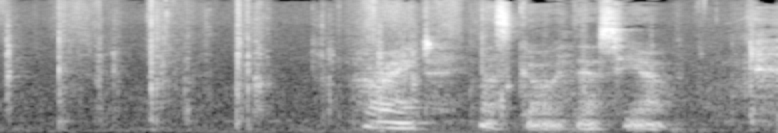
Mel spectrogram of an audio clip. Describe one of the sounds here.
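A card slides and taps onto a table.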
